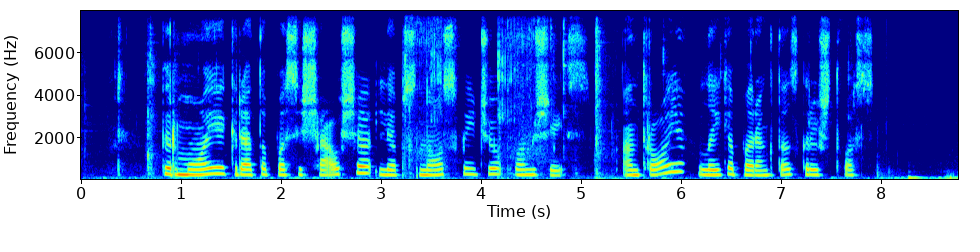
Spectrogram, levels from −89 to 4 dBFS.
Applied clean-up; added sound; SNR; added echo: none; Bicycle; 20 dB; none.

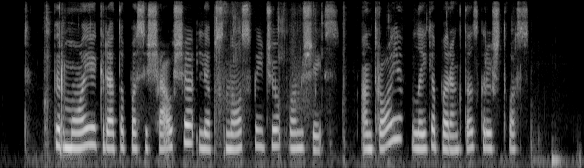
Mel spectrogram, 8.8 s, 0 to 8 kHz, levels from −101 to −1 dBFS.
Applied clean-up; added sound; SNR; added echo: neural mask model RNNoise.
